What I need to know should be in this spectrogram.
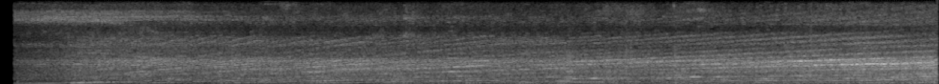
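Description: An electric train pulls into a station, its motors whining and rising in pitch.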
